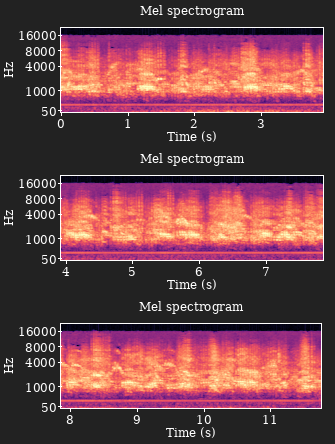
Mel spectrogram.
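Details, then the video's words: Dense flock of Demoiselle cranes, adults with first-year juveniles wintering at Khichan Village, Rajasthan, India, taking off and trumpeting in flight: overlapping croaking, trumpeting calls, steady and unbroken, over a constant low hum. "Demoiselle Cranes darken the sky, trumpeting in flight"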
